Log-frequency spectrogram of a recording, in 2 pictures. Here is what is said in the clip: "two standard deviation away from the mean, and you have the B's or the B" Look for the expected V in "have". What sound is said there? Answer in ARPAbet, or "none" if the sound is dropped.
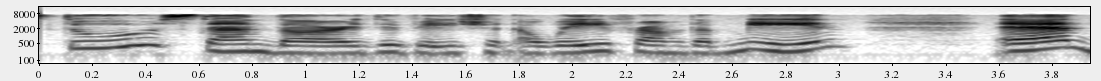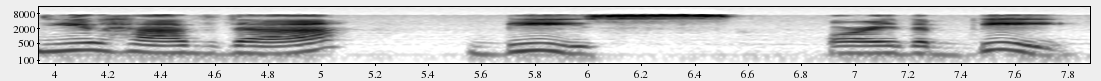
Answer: V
